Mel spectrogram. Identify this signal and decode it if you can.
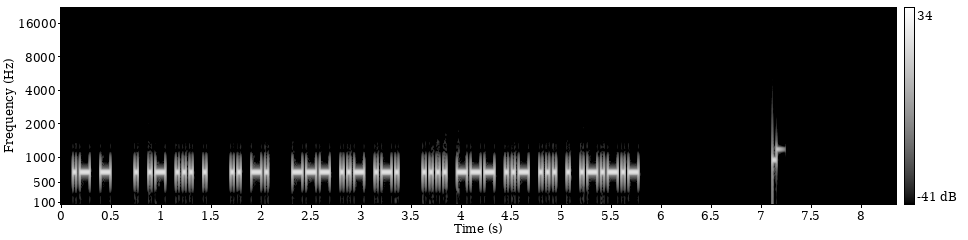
Morse code, heard as a keyed tone, about 36 wpm, 700 Hz. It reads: AT EASE IN OUR HOUSE.
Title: Sentences from Top 1000 Words - Review Part 1 - 35wpm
